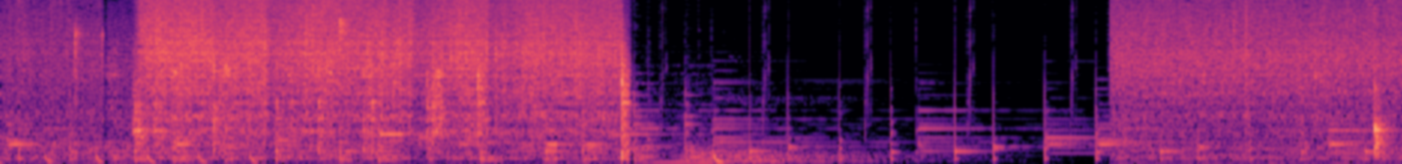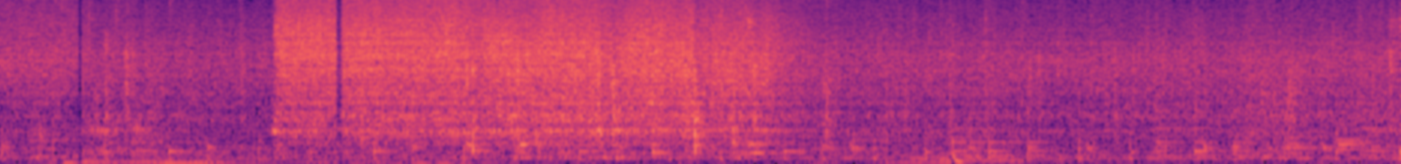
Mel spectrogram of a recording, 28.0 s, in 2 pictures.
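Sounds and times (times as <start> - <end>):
onions sizzling in hot oil: 0.0 - 6.3, 11.1 - 28.0
tomatoes hitting a hot pan: 0.6 - 6.3, 16.7 - 27.4
spatula stirring in a pan: 1.3 - 5.8.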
